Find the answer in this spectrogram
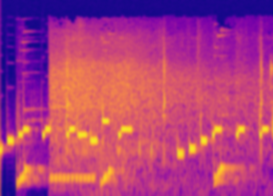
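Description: A rapid run of short electronic beeps in phone-keypad tones, stepping between a few pitches like a little dialing tune. Steady background hiss comes in under a second in.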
